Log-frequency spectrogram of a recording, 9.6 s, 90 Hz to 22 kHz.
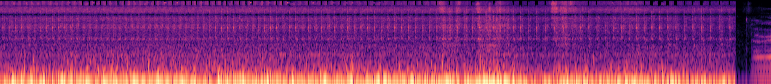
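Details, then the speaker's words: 1948 Pontiac Silver Streak straight-six, sat since early 90s, first start: lumbers unevenly at fast idle with faint irregular knock under the rumble; owner notes slight knocking, needs throttle to keep running, cause not yet found. "I mean you guys heard the footage it was knocking a little bit"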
